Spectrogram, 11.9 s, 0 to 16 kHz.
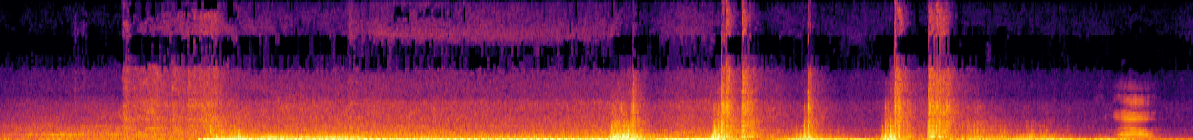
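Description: A 2017 Subaru Crosstrek 2.0 Turbo with a Dynomax Race Bullet exhaust fires up loudly and settles into a rumbling idle, then gives several sharp revs that fall back, with a brief voice near the end.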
